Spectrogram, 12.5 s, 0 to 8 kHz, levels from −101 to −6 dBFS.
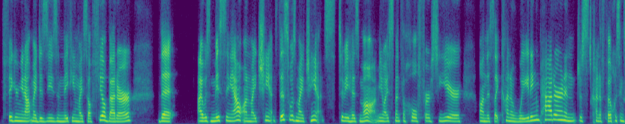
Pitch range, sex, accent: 205-245 Hz, female, American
